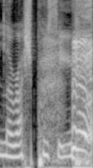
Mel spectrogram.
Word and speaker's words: La Roche-Posay: La Roche-Posay, if that's there. That's probably what I would go for. Is that how you say it? La Roche-Posay. Yeah, that is. I heard La Roche-Posay.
